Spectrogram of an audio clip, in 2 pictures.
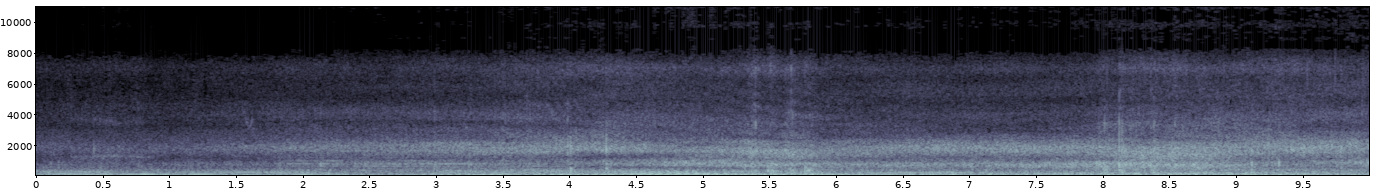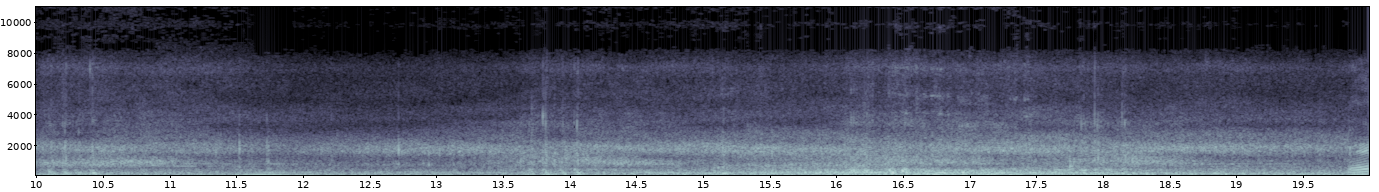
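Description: Cars driving past and over the railroad crossing: a continuous run of engine and tyre noise that grows louder a few seconds in and holds.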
